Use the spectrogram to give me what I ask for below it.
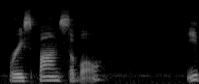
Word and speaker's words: responsible: responsible이 단어의 가장 큰 강세는 B 부분에 있습니다.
